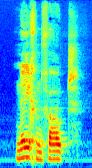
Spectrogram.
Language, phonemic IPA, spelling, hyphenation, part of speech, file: Dutch, /ˈneɣə(n)ˌvɑut/, negenvoud, ne‧gen‧voud, noun, Nl-negenvoud.ogg
- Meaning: a ninefold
